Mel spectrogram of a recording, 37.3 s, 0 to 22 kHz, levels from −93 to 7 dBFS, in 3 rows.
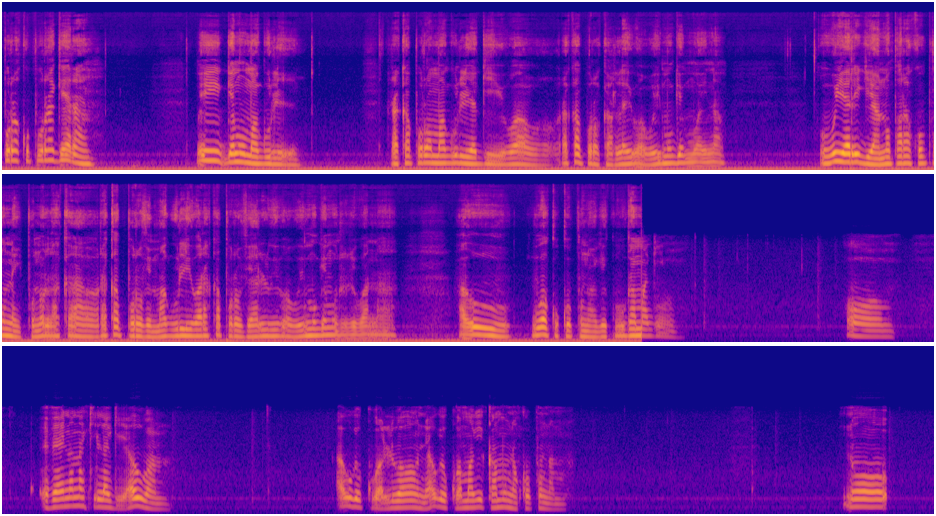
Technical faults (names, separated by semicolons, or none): input switched to a poorer device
